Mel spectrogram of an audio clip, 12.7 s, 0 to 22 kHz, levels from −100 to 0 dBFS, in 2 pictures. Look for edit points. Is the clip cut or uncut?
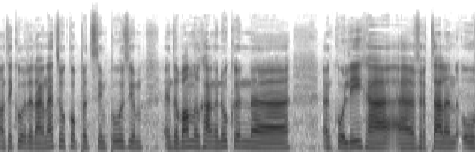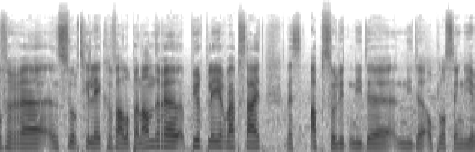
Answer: uncut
